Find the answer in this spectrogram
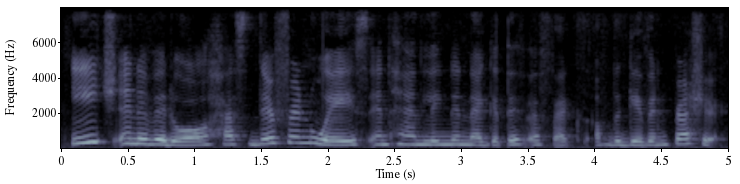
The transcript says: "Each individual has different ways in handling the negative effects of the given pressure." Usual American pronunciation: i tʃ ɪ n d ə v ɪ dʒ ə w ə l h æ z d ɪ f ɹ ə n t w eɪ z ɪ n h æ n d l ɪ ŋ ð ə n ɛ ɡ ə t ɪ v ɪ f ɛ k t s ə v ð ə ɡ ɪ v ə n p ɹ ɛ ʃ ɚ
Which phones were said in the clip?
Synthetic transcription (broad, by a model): i tʃ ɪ n d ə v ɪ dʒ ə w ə l h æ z d ɪ f ɹ ə n t w eɪ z ɪ n h æ n d l ɪ ŋ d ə n ɛ ɡ ə t ɪ v ɪ f ɛ k t s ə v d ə ɡ ɪ v ə n p ɹ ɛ ʃ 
